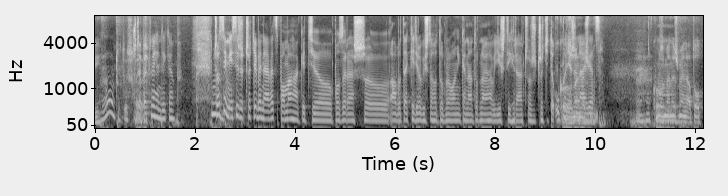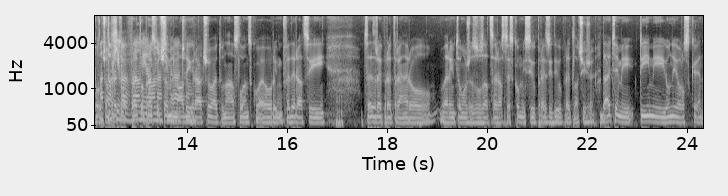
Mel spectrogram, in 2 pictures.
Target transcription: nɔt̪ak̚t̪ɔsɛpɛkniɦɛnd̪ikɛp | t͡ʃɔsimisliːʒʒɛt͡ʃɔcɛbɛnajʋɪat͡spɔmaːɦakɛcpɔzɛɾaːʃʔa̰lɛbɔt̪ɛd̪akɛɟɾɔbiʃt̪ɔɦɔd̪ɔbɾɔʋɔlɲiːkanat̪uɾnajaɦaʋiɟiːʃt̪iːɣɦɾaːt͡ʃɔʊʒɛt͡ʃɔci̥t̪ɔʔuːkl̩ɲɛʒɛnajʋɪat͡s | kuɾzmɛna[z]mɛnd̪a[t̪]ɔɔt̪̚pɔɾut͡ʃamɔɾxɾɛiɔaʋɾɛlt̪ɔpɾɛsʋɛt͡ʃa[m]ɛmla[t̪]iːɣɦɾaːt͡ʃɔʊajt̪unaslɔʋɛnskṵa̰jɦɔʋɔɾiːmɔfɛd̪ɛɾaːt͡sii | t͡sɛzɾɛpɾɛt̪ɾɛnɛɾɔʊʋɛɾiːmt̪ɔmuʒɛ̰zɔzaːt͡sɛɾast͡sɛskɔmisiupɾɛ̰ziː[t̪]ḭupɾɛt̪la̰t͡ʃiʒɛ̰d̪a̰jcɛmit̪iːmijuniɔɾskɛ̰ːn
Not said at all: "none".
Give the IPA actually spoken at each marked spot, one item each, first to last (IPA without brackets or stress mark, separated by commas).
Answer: ʒ, t̪, m, d̪, d̪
